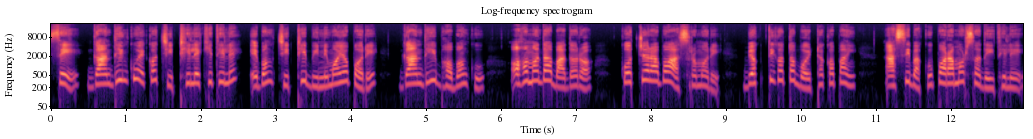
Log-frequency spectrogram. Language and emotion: Odia, neutral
